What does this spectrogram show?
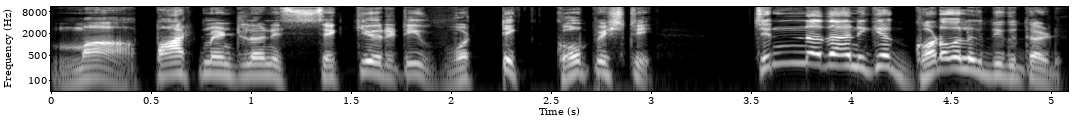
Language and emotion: Telugu, angry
